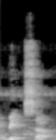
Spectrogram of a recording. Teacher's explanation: اسی طرح بی سا، یہ حمزہ کے اوپر جزم ہے تو ہم اس کو جھٹکا دیں گے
